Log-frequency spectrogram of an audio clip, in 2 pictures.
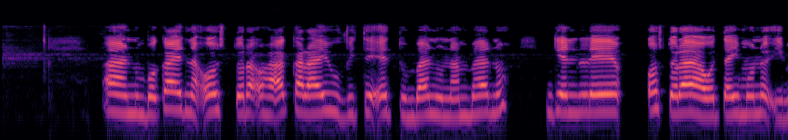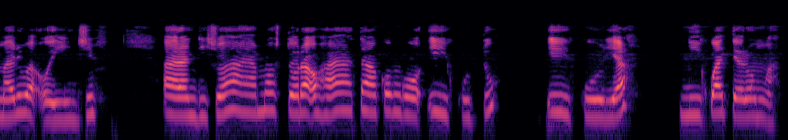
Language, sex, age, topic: Oshiwambo, male, 18-24, finance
